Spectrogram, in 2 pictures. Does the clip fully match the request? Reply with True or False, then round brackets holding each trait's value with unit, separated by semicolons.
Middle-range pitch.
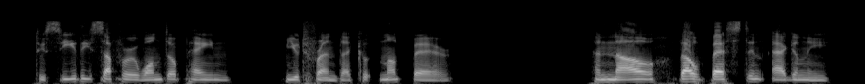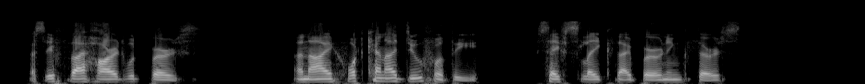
False (115 Hz)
